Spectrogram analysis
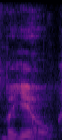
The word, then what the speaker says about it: Vallejo: somebody tries to pronounce Vallejo yeah I don't know why um some people just have trouble with Spanish words I mean two L's is a y you know there's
